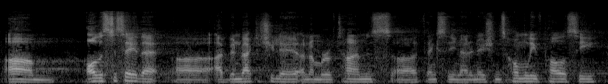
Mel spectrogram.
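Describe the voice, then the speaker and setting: A young American man speaks from the audience in a large university hall, in a quick, bright, chatty voice. He strings his story together with many fillers. Long reverb and a faint hum of the crowd surround him. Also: mid-range voice, fairly even intonation. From United States. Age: young adult. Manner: rapid, chatty, lots of fillers. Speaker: student asking a question.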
